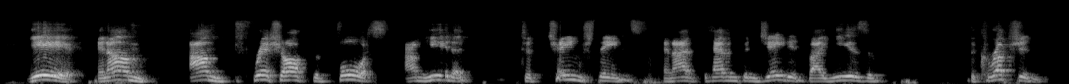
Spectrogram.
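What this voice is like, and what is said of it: Put-on New York accent. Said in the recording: “I can do my New York accent.”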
